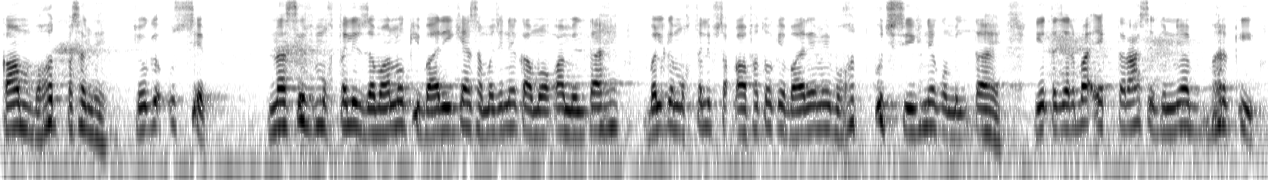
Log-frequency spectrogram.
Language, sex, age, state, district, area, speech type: Urdu, male, 18-30, Uttar Pradesh, Saharanpur, urban, spontaneous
